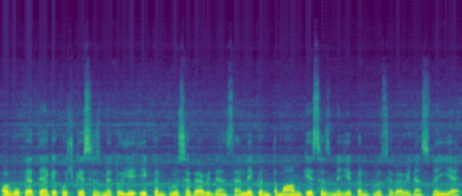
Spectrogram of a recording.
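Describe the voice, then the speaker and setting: A Pakistani man lectures in an explanatory, teacherly way, slipping into English terms as he goes. His voice is mid-pitched with a gravelly, creaky edge. A faint noise sits behind the recording. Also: fairly even intonation, darkish tone. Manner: code-switches into English terms, slow deliberate reading of quoted points. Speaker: law lecturer. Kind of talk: explanatory lecture, reading out points and explaining them.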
